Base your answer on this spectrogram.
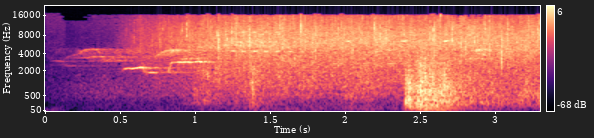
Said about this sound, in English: Oh no! It's raining! We're getting wet!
